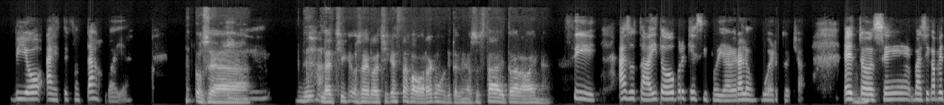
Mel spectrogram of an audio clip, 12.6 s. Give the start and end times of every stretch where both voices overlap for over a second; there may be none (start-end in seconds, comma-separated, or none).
none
